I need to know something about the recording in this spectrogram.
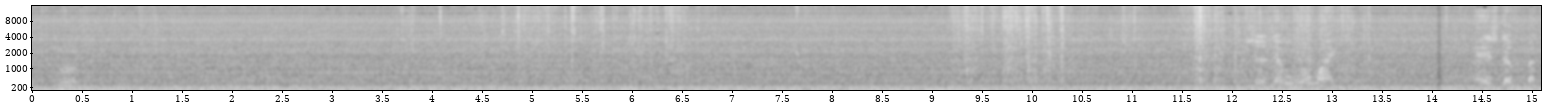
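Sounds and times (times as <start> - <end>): car engine rumble inside cabin: 0.0 - 15.0
paper bag crinkling: 4.7 - 6.7.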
